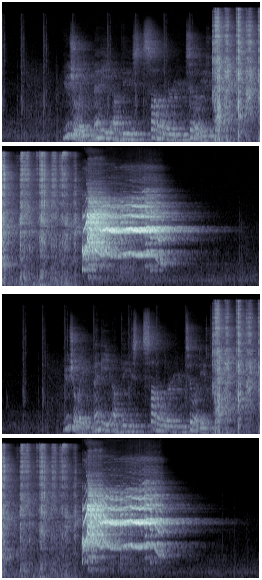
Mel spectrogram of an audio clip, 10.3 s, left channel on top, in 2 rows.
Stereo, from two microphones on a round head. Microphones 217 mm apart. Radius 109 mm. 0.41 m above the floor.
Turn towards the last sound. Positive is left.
turn(degrees=-25)  # may be behind; listen again after turning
